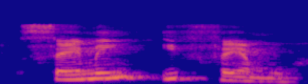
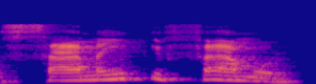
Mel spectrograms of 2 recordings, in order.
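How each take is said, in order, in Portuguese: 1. As vogais tônicas são fechadas. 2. As vogais tônicas são mais abertas. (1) "Aqui no Brasil nós falamos" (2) "Lá eles falam mais aberto"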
